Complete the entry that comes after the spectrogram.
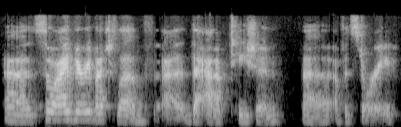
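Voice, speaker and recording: A woman's voice: on the low side, a little slow, vocal fry, bright, forceful tone. A woman talking conversationally as a guest on a panel discussion. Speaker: audio company executive, panel guest. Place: remote online video conversation.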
